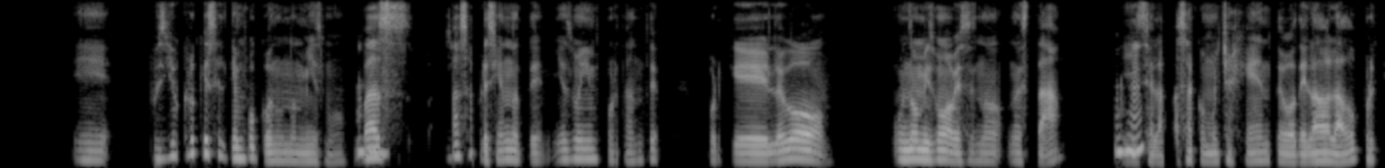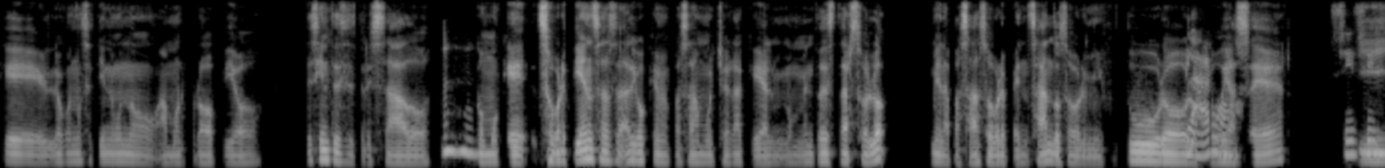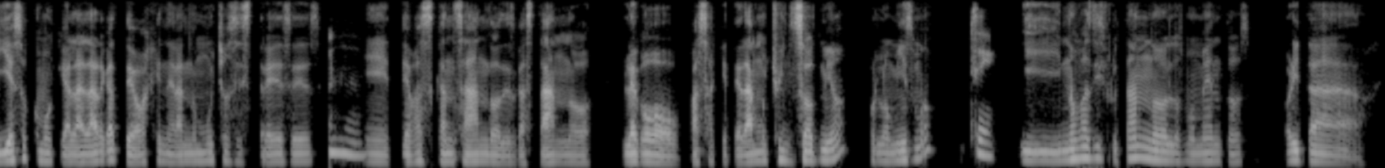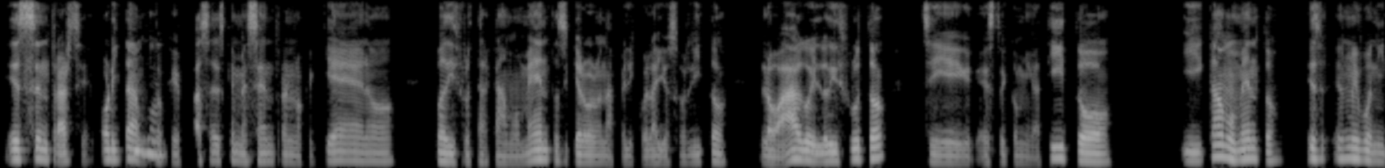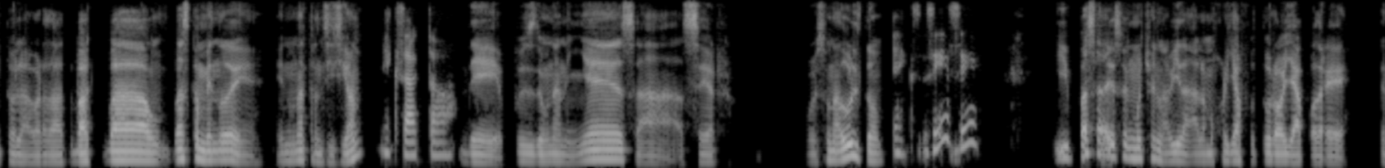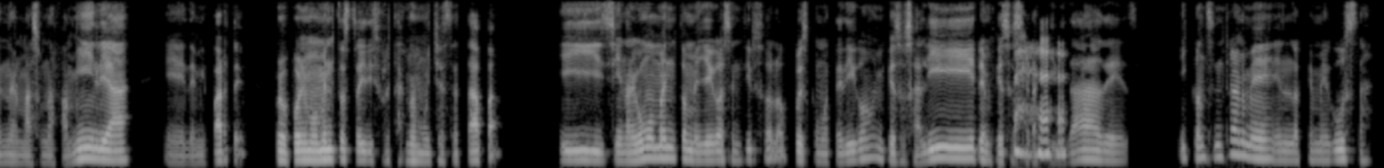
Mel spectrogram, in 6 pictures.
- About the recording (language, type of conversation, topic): Spanish, podcast, ¿Qué haces cuando te sientes aislado?
- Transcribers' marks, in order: other background noise; tapping; chuckle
